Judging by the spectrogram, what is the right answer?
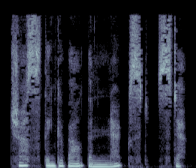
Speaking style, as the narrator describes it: murmuring under her breath

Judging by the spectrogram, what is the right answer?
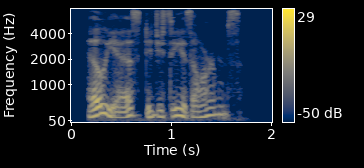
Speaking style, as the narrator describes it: Sam whispered

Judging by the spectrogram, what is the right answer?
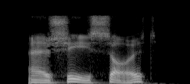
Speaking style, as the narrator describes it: said Geralt dryly

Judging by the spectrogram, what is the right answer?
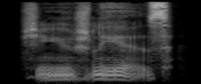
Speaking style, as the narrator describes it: Papa grumbled

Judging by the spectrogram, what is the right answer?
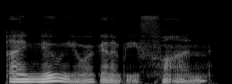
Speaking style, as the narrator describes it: he mutters

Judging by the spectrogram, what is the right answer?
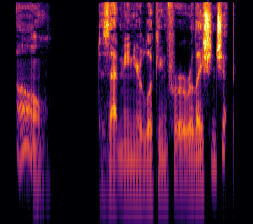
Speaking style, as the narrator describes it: Ember asked, her tone and expression curious

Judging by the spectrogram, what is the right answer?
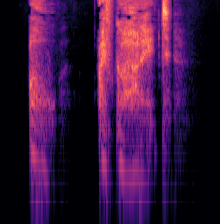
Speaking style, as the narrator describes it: Kara whispered

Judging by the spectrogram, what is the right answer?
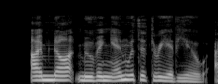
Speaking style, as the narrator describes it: I said, my voice firm

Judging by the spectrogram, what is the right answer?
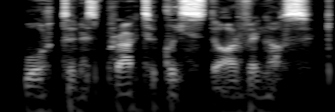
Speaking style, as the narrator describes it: Keenan said, his voice low

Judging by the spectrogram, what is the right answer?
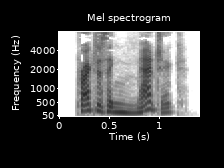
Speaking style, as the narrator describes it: Donovan snapped back

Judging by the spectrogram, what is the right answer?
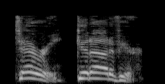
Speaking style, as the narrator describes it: Gavin barked

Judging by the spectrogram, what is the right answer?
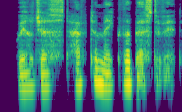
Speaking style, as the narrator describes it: whispered to her sleeping child

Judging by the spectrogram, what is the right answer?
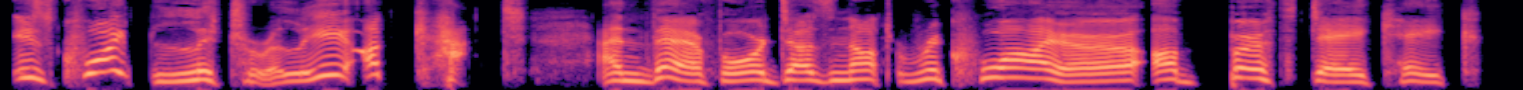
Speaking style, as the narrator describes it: spat the man

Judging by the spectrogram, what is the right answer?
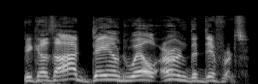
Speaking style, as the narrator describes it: Walt said angrily

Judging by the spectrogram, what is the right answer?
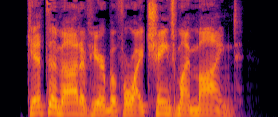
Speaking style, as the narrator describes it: snapped

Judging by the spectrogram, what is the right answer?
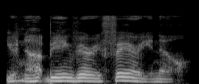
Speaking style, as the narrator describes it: he growled against her breast

